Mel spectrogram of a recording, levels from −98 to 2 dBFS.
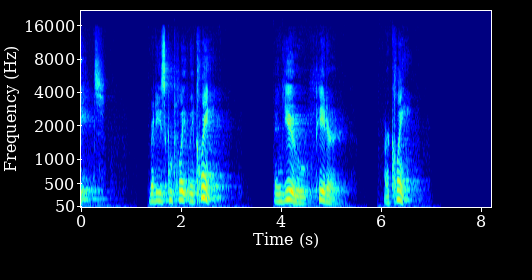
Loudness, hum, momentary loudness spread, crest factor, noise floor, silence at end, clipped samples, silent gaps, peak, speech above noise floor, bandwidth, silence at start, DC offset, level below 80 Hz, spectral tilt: -42 LUFS; none; 18 LU; 24 dB; under -90 dBFS; 1.5 s; under 0.1%; 3.45-3.49 s; -22 dBFS; over 49 dB; 16.5 kHz; 0 s; under 0.1%; -78 dBFS; -5 dB/octave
